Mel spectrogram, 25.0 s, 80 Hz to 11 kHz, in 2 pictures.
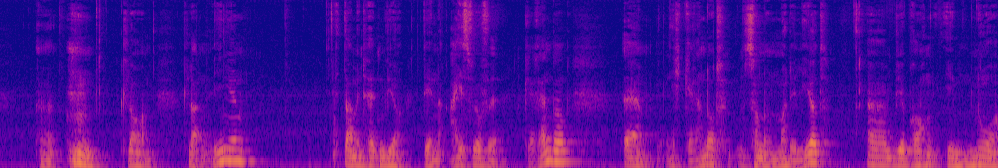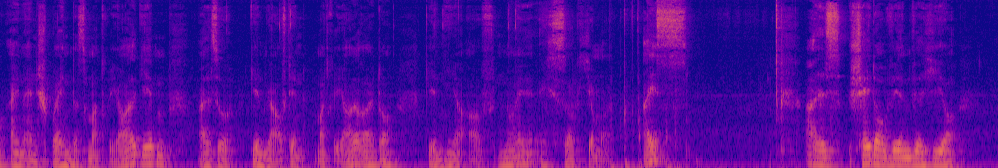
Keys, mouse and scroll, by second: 15.5-17.1 drag, 17.3 middle click, 20.2-23.0 middle drag, 24.7 middle click.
